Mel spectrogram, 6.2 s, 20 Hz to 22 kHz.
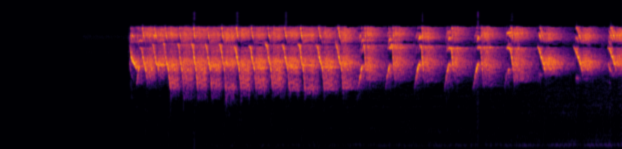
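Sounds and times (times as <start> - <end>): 
white-rumped shama singing high sharp downslurred notes: 1.3 - 6.2.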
